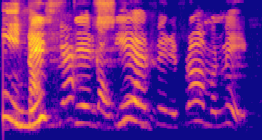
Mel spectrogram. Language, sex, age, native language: Icelandic, male, 9, Icelandic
